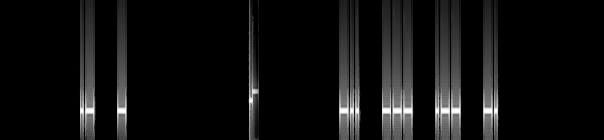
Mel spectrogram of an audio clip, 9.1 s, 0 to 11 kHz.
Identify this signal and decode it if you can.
Morse code, heard as a keyed tone, about 30 wpm, spaced as for 17 wpm, 700 Hz. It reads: AT DOWN
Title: 3x Character Spacing - Top 100 Words - 30wpm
